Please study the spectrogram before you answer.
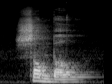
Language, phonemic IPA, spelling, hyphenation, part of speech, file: Dutch, /ˈsɑm.bɑl/, sambal, sam‧bal, noun, Nl-sambal.ogg
- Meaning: 1. Sambal, a relish made from chili peppers 2. a spicy spread made of chili peppers and chicken, esp. chopped liver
